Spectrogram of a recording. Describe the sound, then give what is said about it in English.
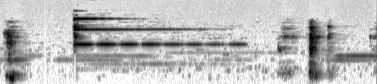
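A singing bowl, used as a gong, is struck once as a test and rings out with a clear, sustained metallic tone that slowly fades over a couple of seconds, with brief handling noises before and after. “But first, let me test this gong, this singing bowl.”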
